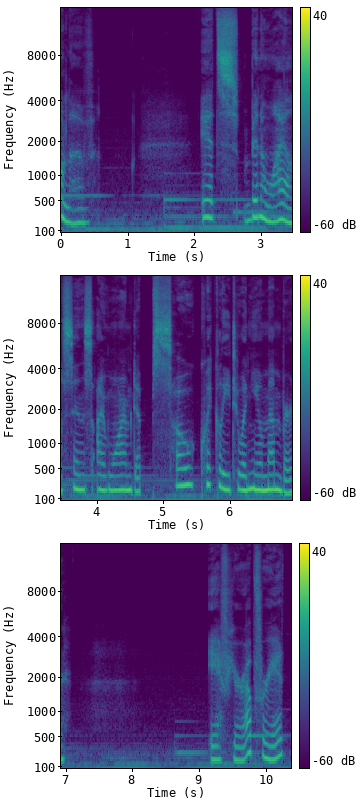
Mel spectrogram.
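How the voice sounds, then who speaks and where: A woman playing an affectionate, gently teasing cuddler in ASMR roleplay audio, soft-spoken and often slipping into a breathy whisper. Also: mid-range voice, lightly acted. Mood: cozy, sleepy. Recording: soft cafe jazz music behind. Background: soft background music.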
